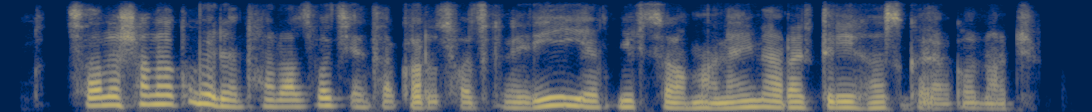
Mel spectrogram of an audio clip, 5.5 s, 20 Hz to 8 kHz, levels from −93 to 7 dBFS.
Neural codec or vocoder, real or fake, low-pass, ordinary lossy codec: codec, 16 kHz in and 24 kHz out, 1.1 kbps, FireRedTTS-2 codec; fake; 7.2 kHz; Opus, 24 kbps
